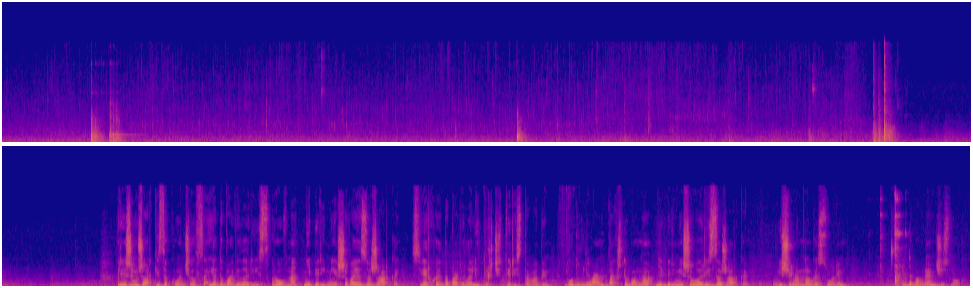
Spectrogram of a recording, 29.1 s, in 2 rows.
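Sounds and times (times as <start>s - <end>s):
meat sizzling in oil: 0.0s - 13.1s.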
